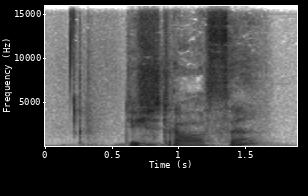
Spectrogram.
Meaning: street; road (a way wide enough to be passable for vehicles, generally paved, in or outside a settlement)
- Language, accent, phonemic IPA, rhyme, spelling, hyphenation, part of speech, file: German, Austria, /ˈʃtʁaːsə/, -aːsə, Straße, Stra‧ße, noun, De-at-Straße.ogg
